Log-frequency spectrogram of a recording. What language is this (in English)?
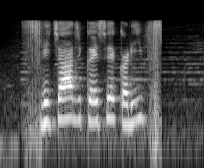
Magahi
